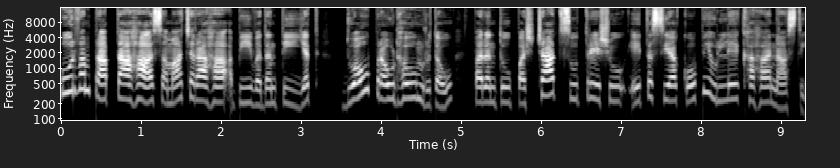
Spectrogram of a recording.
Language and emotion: Sanskrit, neutral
